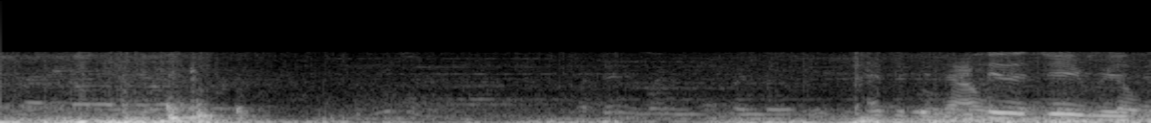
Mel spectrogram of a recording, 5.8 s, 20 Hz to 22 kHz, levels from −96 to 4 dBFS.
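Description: No technical faults can be heard anywhere in the clip. It has come through a working call path, and the sound stops at about 4 kHz, which fits a narrowband G.711 mu-law call codec.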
